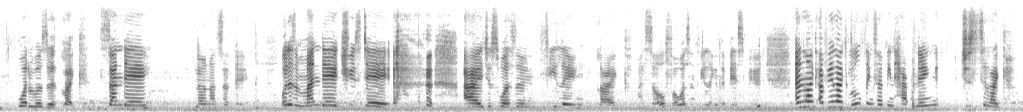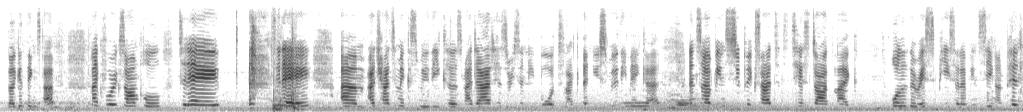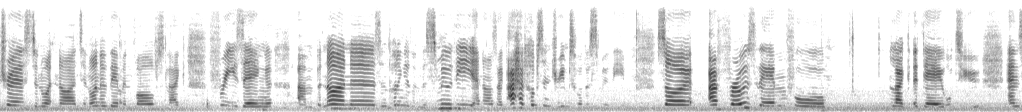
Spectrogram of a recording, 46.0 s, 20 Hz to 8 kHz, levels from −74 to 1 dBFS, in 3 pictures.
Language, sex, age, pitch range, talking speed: English, female, 10-29, 220-280 Hz, 165 wpm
